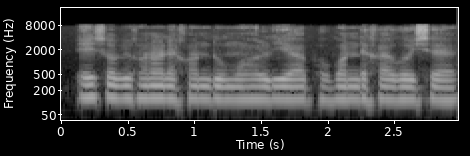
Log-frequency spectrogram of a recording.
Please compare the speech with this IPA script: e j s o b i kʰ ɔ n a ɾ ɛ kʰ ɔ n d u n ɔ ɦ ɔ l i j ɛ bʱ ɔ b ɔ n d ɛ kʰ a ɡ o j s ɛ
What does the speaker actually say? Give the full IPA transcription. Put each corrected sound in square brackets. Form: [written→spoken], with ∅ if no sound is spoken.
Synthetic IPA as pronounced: e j s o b i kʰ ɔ n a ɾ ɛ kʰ ɔ n d u [n→m] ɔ ɦ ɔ l i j [ɛ→a] bʱ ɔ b ɔ n d ɛ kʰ a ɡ o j s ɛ

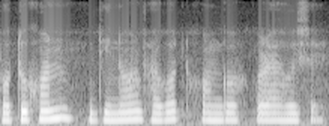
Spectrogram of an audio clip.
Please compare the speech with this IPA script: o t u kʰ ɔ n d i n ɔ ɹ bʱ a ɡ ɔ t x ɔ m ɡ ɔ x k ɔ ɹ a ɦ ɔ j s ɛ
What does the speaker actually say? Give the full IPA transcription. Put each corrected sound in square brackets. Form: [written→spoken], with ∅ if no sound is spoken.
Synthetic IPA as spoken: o t u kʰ ɔ n d i n ɔ ɹ bʱ a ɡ ɔ t x ɔ [m→ŋ] ɡ ɔ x k ɔ ɹ a ɦ [ɔ→o] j s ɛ

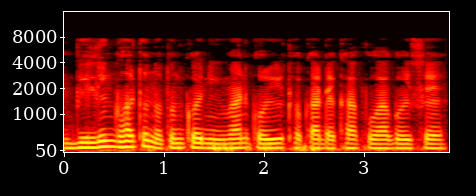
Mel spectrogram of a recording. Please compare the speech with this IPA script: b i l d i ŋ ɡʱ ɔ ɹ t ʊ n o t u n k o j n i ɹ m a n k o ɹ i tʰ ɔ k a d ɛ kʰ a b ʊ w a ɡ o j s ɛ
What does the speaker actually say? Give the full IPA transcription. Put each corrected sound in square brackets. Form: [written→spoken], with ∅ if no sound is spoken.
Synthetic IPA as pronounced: b i l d i ŋ ɡʱ ɔ ɹ t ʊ n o t u n k o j n i ɹ m a n k o ɹ i tʰ ɔ k a d ɛ kʰ a [b→p] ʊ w a ɡ o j s ɛ

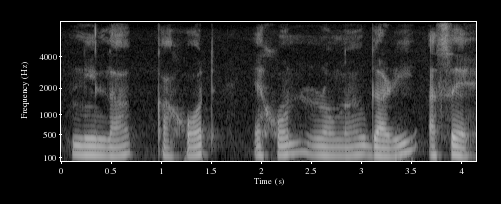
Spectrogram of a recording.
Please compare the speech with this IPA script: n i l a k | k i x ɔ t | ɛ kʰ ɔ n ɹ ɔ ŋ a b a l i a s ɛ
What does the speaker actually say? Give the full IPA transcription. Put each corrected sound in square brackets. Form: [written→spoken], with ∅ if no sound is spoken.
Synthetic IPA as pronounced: n i l a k | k [i→a] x ɔ t | ɛ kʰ ɔ n ɹ ɔ ŋ a [b→ɡ] a [l→ɹ] i a s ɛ

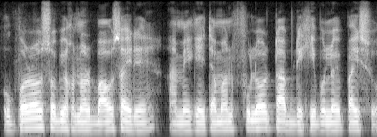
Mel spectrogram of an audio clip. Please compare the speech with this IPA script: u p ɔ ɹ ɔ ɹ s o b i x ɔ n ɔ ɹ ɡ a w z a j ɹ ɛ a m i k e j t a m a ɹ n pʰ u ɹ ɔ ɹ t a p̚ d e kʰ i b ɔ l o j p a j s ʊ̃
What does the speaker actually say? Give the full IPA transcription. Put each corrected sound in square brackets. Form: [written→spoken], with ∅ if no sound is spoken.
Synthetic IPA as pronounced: u p ɔ ɹ ɔ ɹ s o b i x ɔ n ɔ ɹ [ɡ→b] a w [z→s] a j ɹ ɛ a m i k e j t a m a [ɹ→∅] n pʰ u [ɹ→l] ɔ ɹ t a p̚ d e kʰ i b ɔ l o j p a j s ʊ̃

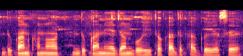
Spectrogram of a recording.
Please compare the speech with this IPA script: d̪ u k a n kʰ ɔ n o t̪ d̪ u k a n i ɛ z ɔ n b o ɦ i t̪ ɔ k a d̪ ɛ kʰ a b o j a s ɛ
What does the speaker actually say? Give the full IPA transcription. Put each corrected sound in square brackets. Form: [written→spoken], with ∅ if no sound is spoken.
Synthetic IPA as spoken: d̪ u k a n kʰ ɔ n [o→ɔ] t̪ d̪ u k a n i ɛ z ɔ n b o ɦ i [t̪→t̪ʰ] ɔ k a d̪ ɛ kʰ a [b→ɡ] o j a s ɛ

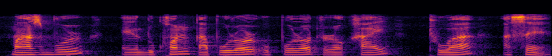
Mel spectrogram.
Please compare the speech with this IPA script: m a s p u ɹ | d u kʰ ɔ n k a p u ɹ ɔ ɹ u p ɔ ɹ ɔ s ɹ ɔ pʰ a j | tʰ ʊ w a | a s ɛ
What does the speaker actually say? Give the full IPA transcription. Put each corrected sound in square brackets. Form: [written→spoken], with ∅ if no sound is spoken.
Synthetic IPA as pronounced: m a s [p→b] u ɹ | d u kʰ ɔ n k a p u ɹ ɔ ɹ u p ɔ ɹ ɔ [s→t] ɹ ɔ [pʰ→kʰ] a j | tʰ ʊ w a | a s ɛ

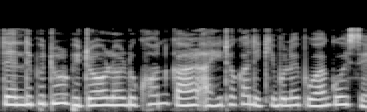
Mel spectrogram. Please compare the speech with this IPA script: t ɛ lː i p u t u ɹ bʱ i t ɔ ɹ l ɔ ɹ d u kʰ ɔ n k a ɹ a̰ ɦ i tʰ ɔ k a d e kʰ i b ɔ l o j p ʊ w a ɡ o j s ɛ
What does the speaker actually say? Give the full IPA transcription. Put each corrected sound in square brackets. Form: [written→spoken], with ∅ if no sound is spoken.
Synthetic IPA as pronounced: t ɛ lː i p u t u ɹ bʱ i t ɔ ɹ l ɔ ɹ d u kʰ ɔ n k a ɹ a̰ ɦ i tʰ ɔ k a d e kʰ i b ɔ l o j p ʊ w a ɡ o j s ɛ

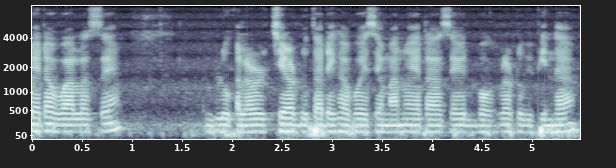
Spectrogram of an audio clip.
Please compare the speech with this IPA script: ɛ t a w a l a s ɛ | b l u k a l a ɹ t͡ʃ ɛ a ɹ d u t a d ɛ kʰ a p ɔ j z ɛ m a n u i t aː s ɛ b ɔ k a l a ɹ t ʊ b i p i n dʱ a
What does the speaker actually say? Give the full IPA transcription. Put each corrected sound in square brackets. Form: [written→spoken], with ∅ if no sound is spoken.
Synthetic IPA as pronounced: ɛ t a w a l a s ɛ | b l u k a l a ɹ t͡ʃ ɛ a ɹ d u t a d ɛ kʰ a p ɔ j [z→s] ɛ m a n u [i→ɛ] t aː s ɛ b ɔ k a l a ɹ t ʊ b i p i n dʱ a

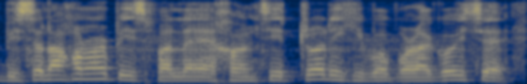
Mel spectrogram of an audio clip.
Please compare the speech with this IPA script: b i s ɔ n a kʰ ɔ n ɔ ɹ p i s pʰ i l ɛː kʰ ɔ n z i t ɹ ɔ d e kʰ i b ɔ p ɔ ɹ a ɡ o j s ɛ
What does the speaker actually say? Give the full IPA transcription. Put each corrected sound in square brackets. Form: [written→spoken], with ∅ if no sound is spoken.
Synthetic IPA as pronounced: b i s ɔ n a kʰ ɔ n ɔ ɹ p i s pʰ [i→a] l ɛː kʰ ɔ n [z→s] i t ɹ ɔ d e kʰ i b ɔ p ɔ ɹ a ɡ o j s ɛ

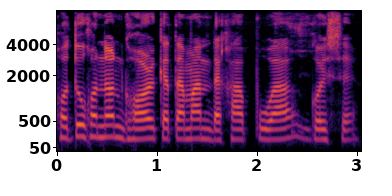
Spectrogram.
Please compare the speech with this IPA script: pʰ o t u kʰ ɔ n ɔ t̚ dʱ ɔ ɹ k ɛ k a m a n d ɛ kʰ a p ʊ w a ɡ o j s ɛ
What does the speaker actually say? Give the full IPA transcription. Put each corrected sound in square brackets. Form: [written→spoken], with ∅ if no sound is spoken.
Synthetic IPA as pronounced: pʰ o t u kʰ ɔ n ɔ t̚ [dʱ→ɡʱ] ɔ ɹ k ɛ [k→t] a m a n d ɛ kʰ a p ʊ w a ɡ o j s ɛ

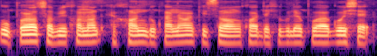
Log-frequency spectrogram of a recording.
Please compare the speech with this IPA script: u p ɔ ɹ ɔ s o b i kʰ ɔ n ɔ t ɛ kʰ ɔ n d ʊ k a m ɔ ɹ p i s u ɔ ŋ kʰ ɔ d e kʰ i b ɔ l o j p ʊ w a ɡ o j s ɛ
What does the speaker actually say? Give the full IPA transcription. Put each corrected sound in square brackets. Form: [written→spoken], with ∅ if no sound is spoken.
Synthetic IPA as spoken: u p ɔ ɹ ɔ s o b i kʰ ɔ n ɔ t ɛ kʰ ɔ n d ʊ k a [m→n] ɔ ɹ [p→k] i s u ɔ ŋ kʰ ɔ d e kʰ i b ɔ l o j p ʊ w a ɡ o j s ɛ

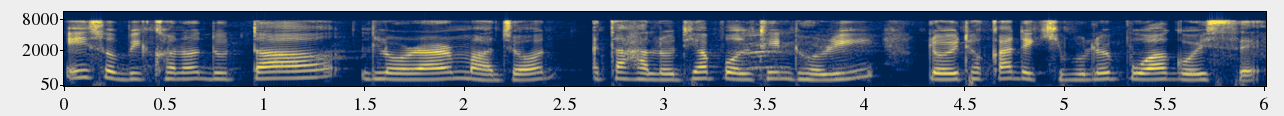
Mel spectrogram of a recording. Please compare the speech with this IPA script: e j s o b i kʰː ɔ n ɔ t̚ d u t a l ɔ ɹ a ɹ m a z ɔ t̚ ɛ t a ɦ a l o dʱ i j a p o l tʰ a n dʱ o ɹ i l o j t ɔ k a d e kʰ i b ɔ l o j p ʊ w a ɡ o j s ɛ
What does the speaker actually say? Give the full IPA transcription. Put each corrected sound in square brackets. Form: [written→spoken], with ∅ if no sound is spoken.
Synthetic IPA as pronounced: e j s o b i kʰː ɔ n ɔ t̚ d u t a l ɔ ɹ a ɹ m a z ɔ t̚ ɛ t a ɦ a l o dʱ i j a p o l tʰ [a→i] n dʱ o ɹ i l o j [t→tʰ] ɔ k a d e kʰ i b ɔ l o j p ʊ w a ɡ o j s ɛ

